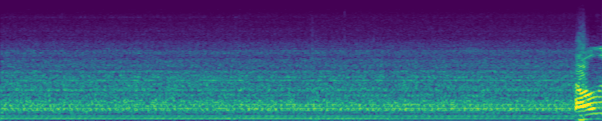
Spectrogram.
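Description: Film projector running with a steady, even hum. A man's voice cuts in just before the end.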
